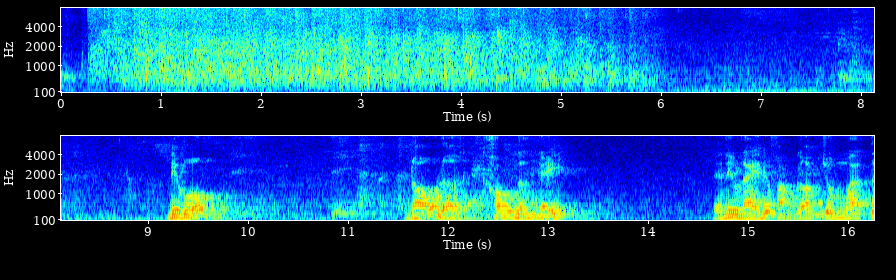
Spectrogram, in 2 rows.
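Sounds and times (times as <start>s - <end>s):
audience applause: 0.0s - 6.1s
speech: 9.2s - 9.9s, 11.6s - 13.3s, 14.6s - 16.2s.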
